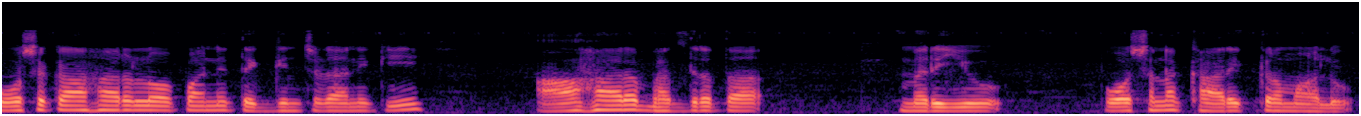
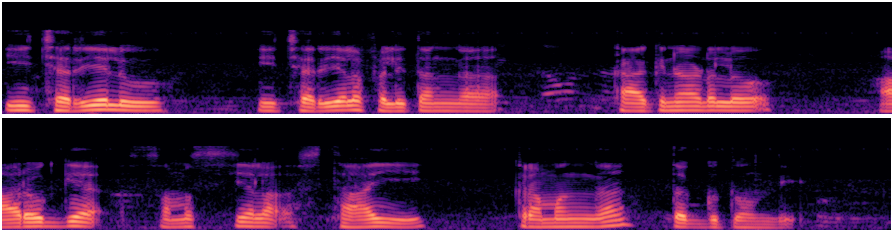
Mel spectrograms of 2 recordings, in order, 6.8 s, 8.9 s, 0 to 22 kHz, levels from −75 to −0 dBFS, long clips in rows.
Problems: background conversations at intervals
